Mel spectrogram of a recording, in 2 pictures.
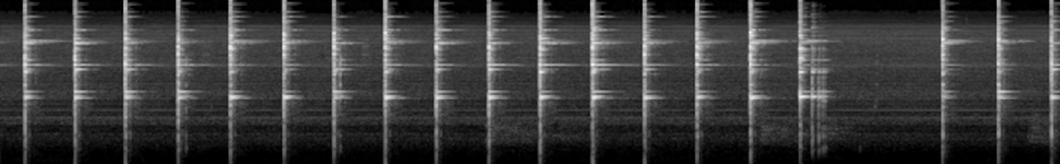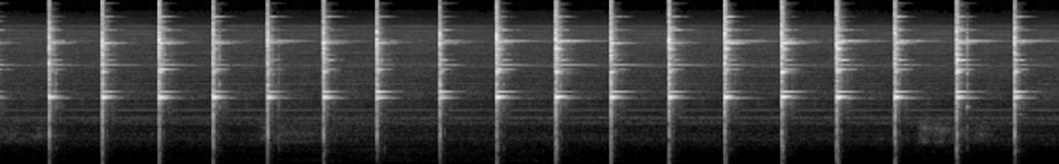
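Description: Blacksmith's hand hammer striking a red-hot steel blade on an anvil, each blow ringing clearly from the anvil. The blows come in a steady rhythm of about one and a half a second, with a short break about a third of the way through.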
